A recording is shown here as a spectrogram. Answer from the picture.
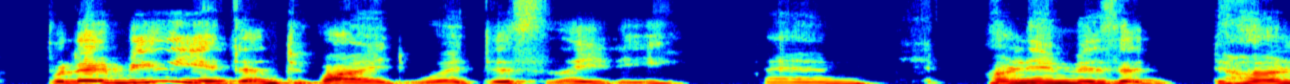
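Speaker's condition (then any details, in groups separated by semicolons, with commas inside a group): Cerebral palsy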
